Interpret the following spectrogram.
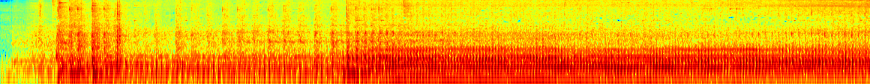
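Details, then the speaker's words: Harbor Freight Predator generator: starts then settles into a low, labouring chug that never picks up, choking out with little power; whistle-like air noise from exhaust at shutdown; cause is a clogged spark arrester blocking the exhaust. "so you can hear how it's choking out and if you listen really closely when i turn the machine off listen not sure if the camera picked that up but you can hear it almost sounds like an air or whistle kind of noise coming out of the exhaust"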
